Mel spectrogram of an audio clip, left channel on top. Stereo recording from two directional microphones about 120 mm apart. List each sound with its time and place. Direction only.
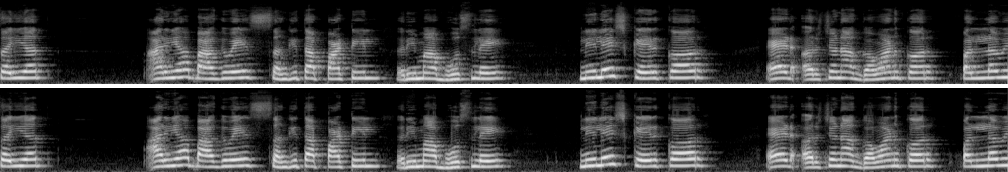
0.0 s a woman's voice: 20° right (ahead or behind)
1.5 s a woman's voice: 25° right (ahead or behind)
